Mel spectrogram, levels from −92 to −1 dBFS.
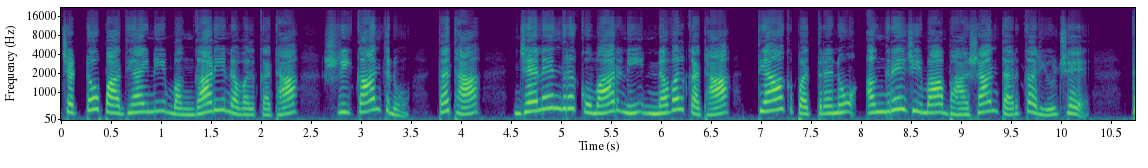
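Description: Throughout, the speech was likely run through Opus compression in its CELT music mode, at a rate the sound suggests is about 24 kbps. Short of bits, the encoder fills band detail with folded or noise content, so the speech turns plainly rough and grainy, yet still reaches 20.3 kHz.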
